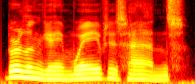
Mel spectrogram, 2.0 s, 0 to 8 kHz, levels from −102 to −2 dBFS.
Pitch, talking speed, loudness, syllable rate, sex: 130 Hz, 125 wpm, -15 LUFS, 4.5 syllables/s, male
